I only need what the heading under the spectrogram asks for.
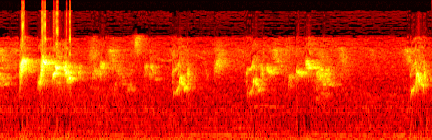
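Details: Red-whiskered bulbul opening with a clicky, bubbling warble, then softer slurred whistled notes that rise and fall, with a faint low hum behind.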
